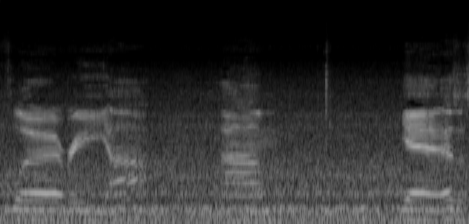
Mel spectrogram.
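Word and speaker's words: Fleurieu: I say the right we looked it up how to pronounce it before we went to Kangaroo Island so every time I say it now I kind of say flurry yeah yeah as I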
